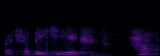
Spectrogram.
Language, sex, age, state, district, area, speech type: Hindi, female, 18-30, Madhya Pradesh, Balaghat, rural, conversation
